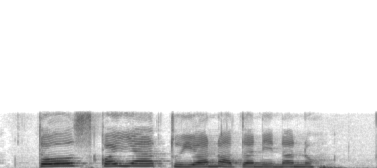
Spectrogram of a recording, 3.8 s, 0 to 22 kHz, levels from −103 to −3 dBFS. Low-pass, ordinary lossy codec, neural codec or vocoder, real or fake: 7.2 kHz; none; none; real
